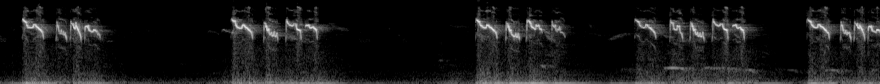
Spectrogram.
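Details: Songbird tutor recording of a white-eye (pleci): five quick phrases of high, descending, tightly spaced chirps, each phrase about a second long with gaps between, over a soft low rumble.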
